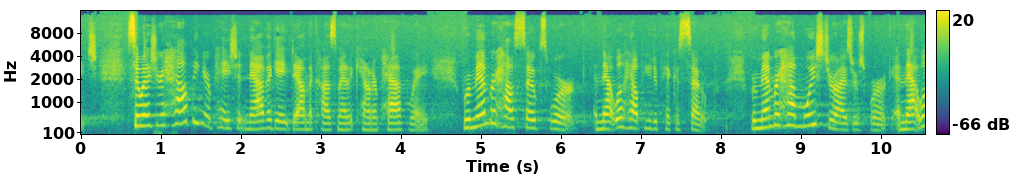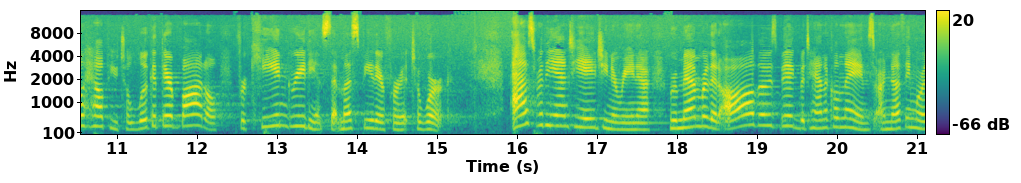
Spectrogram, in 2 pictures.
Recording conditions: live audience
